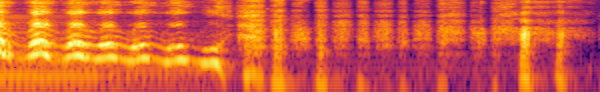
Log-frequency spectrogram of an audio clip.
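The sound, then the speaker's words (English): A dog pants in quick, steady, rhythmic breaths, loud and continuous throughout. “Oh, doggy, you gotta love a dog, you know.”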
